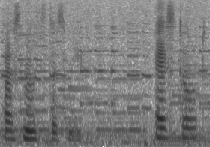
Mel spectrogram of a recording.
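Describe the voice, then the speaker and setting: An actress playing a grieving, resigned young stage actress in an old German radio drama, understated, guarded and fatalistic. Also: female voice, on the low side, fairly even intonation, moderate pace, vocal fry. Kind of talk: 1950s-60s German radio drama acting. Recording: old radio play with music behind.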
